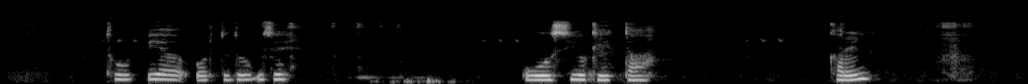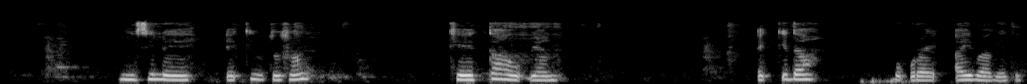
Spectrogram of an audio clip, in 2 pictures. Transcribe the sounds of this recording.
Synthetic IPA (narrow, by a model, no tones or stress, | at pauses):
t̪ʰo̞ːpʼːɪjaɔɾt̪ɔd̪oːkʼɪsɛ | wo̞ːsːɪjɔke̞ːt̪ːaː | kʰɐɾɛn | mɪsɪleː | ɛkʼːɪʊt̪ːɔsɔn | kʰe̞ːt̪ːahɐwʊpʼːɪjɐn | ɛkʼːɪd̪ɐ | bʊkʼʊɾɐjɐjbaːɡe̞ːt̪ɛ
